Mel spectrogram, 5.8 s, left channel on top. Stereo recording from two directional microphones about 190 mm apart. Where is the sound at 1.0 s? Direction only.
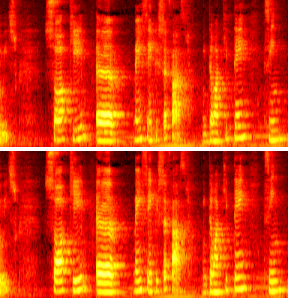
45° right (ahead or behind).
